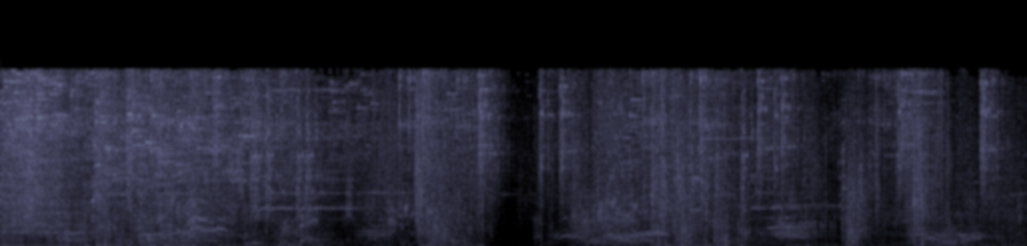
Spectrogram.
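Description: Magic blasts and explosions burst repeatedly in a hectic fight.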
